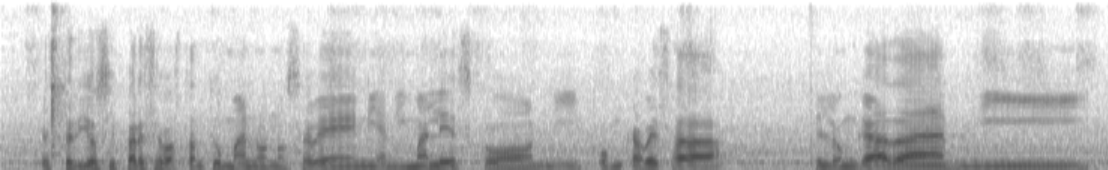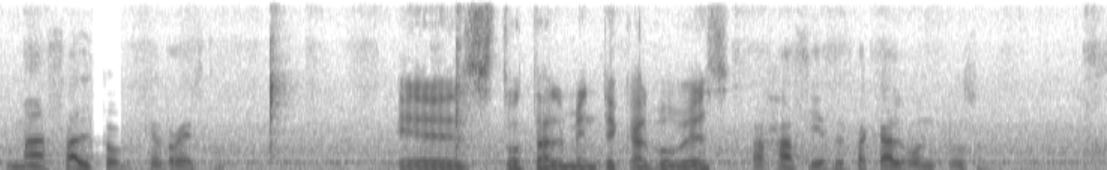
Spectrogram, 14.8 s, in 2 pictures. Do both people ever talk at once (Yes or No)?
No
